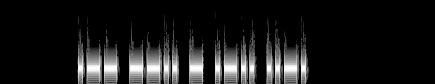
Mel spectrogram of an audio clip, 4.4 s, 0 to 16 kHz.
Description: Morse code, heard as a keyed tone, about 27 wpm, 700 Hz. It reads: WZTLF
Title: Code Groups - 5 Letters - 28wpm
